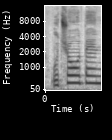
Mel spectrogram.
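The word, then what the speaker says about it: 有頂天: 일단 발음을 주의하셔야 될 게 있을 유자가 유가 아니라 우라고 읽혔다는 거를 좀 주의해 주시고요.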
